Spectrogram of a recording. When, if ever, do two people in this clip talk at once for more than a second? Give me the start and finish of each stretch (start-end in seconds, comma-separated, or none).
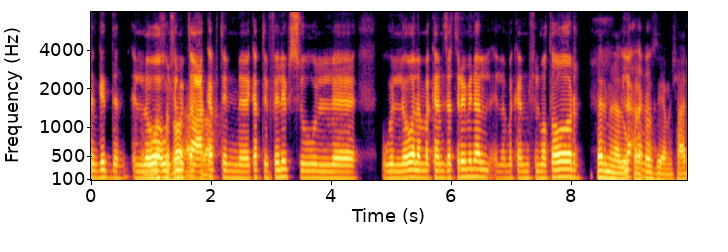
0.8-2.2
